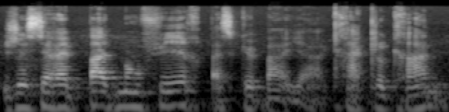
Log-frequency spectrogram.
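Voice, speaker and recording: A man's voice: medium pitch, normal speed, gravelly, slight background noise. A man, improvising narration and dialogue as a tabletop game master in a casual, hesitant way. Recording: music playing behind the voice. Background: music.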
